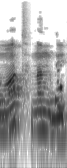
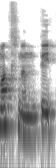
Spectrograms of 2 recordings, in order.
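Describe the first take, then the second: First: The word is split into two parts with a break. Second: The word is said smoothly as one unit. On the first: "ভেঙে ভেঙে বলো" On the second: "জুড়ে দিলে মথনন্তি"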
